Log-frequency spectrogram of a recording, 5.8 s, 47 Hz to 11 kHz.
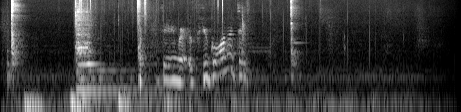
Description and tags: TV, CRT, turning on off, static, click (2012)
Television, click and static turning on an off of CRT TV. Sony M10. 2012.
click, crt, static, television, TV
